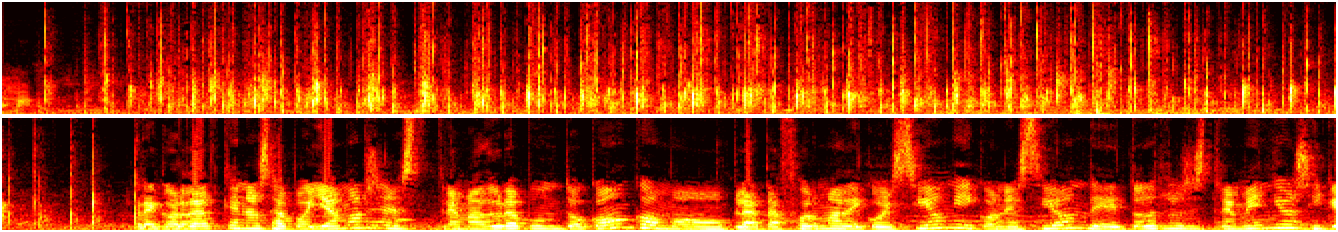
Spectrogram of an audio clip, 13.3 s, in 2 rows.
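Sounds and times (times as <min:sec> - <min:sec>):
audience applause: 0:00.2 - 0:07.5
speech: 0:07.4 - 0:13.3.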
